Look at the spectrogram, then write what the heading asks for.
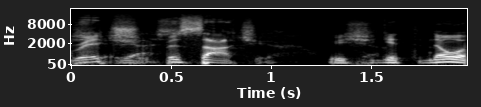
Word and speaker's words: Bisaccia: I literally was just, how do you pronounce the coach's last name? Rich. We should know this. Bisaccia. Rich yes. Bisaccia.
